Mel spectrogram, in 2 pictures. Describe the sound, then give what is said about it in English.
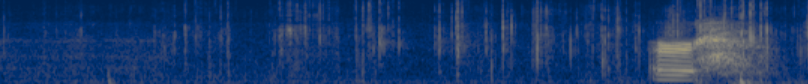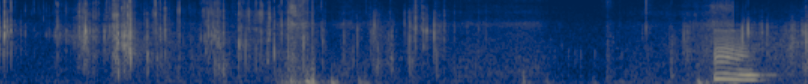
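Crinkling and tearing of a Kit Kat chocolate bar wrapper as it is opened: a faint, steady rustle broken by a few louder crackling bursts. “a Kit Kat bar, freaking open the damn thing”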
